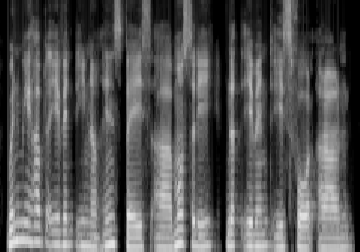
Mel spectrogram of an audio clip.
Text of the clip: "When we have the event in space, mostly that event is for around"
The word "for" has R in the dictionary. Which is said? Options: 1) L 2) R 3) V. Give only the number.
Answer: 1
